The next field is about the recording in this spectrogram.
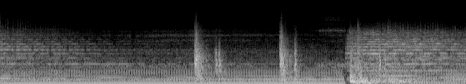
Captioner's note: pounding on wall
